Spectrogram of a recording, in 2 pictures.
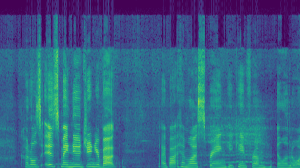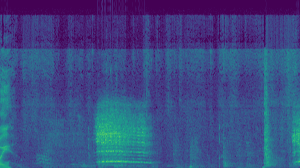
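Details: Goat on The Willful Goat Farm & Home live stream gives loud tremulous bleats in two clustered bouts early on, then a higher, breathier cry; human speech and farm background sounds between calls.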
